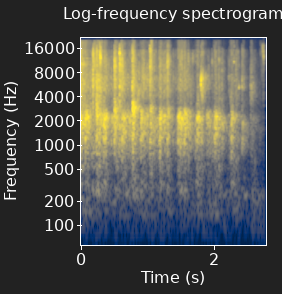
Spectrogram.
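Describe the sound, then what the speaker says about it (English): Audience at a community network meeting giving a round of applause, dense continuous clapping throughout, moderately loud and fairly close. "Let's give Mia one more round of applause."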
